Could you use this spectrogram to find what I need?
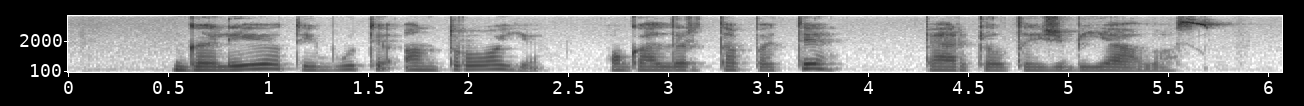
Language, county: Lithuanian, Vilnius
